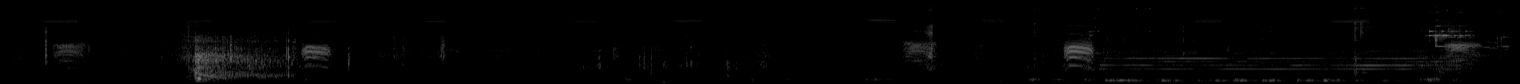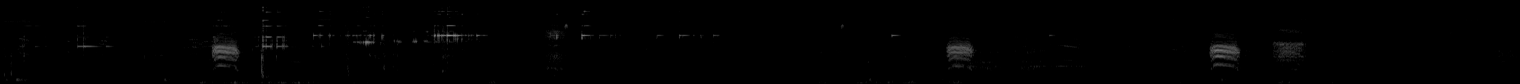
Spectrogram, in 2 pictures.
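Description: Crows cawing on and off in short separate calls, with other birds calling. Near the middle a steady pitched sound holds for about three seconds.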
